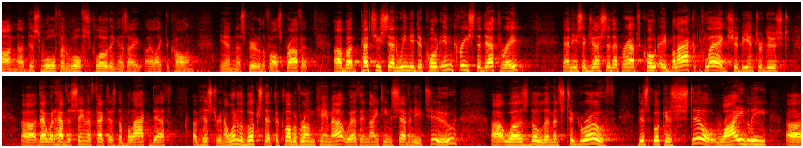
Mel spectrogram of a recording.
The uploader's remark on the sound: spoke at the 2023 Solid Bread Prophecy Conference in Fort Collins, CO.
